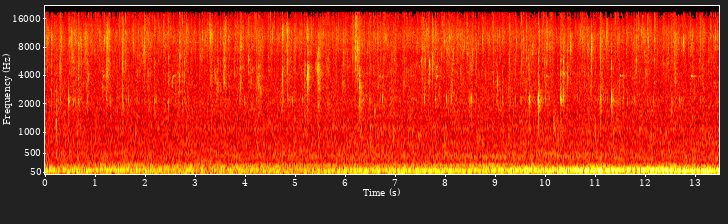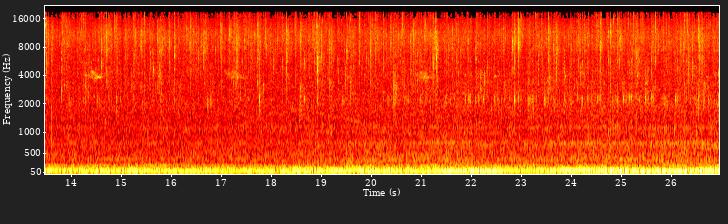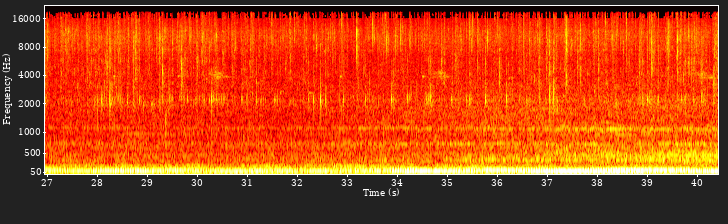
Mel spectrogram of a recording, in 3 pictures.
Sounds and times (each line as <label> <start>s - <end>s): Dripping Rain 0.0s - 40.4s
trains rumble slowly by in the near distance 0.0s - 40.4s
cars 21.3s - 40.4s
